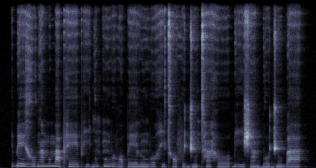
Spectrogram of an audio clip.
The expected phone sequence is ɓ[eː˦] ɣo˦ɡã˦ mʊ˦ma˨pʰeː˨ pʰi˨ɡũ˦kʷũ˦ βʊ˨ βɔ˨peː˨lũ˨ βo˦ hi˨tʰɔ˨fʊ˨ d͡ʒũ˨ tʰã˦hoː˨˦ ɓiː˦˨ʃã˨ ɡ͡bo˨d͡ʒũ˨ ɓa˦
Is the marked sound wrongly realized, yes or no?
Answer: yes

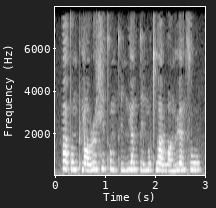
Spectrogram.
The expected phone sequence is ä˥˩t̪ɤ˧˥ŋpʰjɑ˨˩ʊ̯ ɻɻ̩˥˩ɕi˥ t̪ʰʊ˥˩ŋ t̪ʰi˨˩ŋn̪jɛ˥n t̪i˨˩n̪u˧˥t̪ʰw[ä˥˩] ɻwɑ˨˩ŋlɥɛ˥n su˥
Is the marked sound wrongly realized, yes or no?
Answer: no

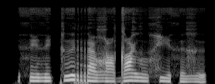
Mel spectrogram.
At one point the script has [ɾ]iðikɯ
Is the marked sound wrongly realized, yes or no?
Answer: yes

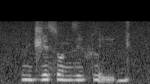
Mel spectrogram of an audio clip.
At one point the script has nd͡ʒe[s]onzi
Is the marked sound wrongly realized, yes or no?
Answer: no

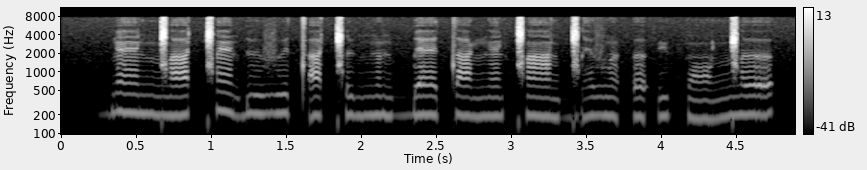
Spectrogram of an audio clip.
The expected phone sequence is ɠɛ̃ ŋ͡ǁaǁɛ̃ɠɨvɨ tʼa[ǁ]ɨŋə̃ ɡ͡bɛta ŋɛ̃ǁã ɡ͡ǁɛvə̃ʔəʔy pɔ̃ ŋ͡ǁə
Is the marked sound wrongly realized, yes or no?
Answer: no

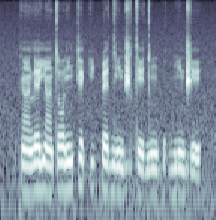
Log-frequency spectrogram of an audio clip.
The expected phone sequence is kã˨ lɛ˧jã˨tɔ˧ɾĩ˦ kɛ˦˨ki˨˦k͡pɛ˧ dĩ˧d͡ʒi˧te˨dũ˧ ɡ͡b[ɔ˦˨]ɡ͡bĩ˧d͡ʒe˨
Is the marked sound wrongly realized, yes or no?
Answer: yes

